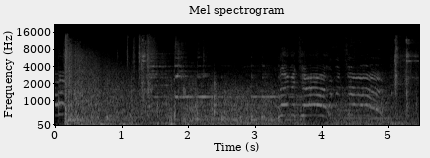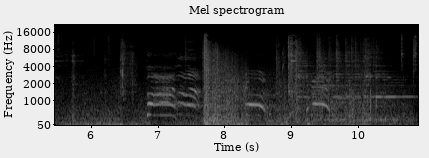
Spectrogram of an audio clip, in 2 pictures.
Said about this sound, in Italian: Quelle che stiamo ascoltando sono le salve di cannone che ieri hanno salutato a Londra l'89 compleanno della regina Elisabetta II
